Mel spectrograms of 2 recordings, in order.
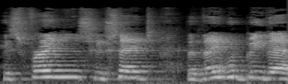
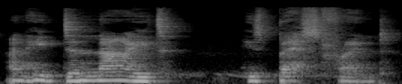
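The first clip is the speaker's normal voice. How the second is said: quiet; 5 semitones lower, 5 dB quieter than usual. A narrator's reading. Peter's heartbreak, hushed telling.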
